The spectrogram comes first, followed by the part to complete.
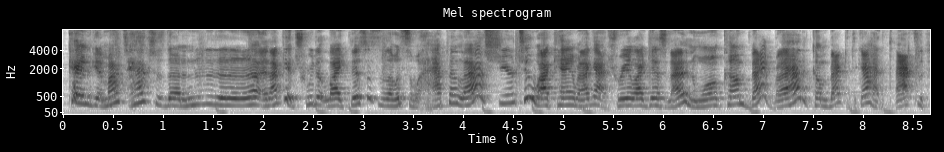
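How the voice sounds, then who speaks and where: A man's voice: sits high, expressive, fast talker, hardly any pauses, a bit bright, soft background music. A man voicing an indignant woman tax client who rambles off her complaints.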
